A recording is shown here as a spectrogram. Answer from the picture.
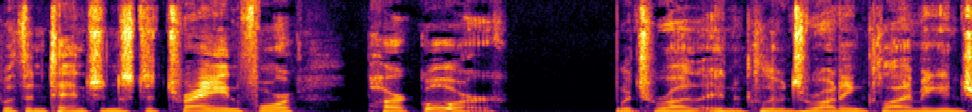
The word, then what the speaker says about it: parkour: Parkour.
